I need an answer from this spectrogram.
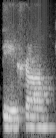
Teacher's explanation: it should be from the murdha that is from the hard palate top of the roof of the mouth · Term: this sha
